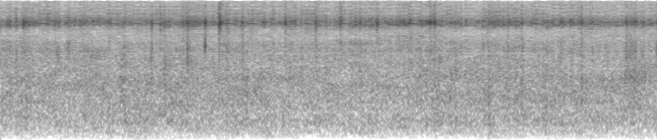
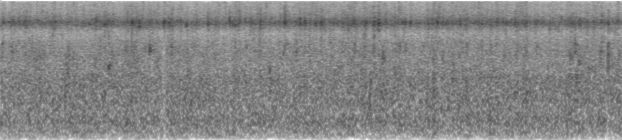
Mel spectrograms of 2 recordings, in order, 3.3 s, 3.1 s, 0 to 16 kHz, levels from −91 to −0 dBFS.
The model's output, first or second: first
